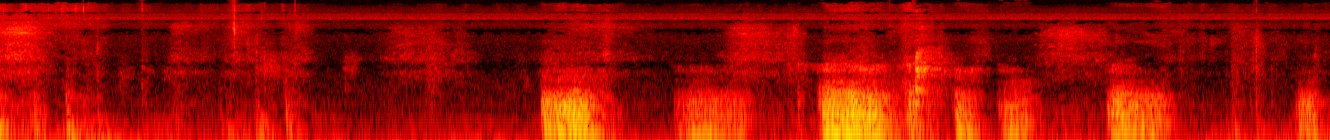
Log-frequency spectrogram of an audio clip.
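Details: Indoors, a Corgi puppy having fun with a new rope toy that has a tennis ball attached gives short rasping growls in a cluster of five or six bursts, with quiet rustling before them.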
